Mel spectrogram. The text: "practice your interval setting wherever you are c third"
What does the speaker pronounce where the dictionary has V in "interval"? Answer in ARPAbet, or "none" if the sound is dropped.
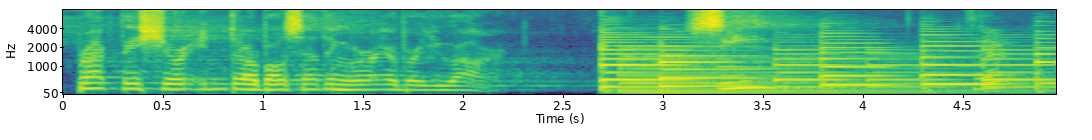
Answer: B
